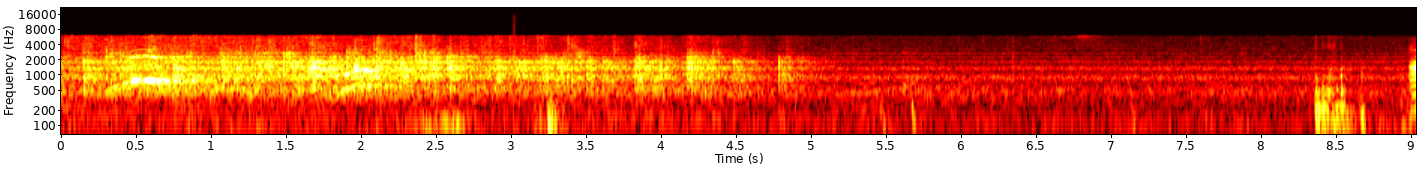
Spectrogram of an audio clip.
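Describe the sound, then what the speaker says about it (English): Applause from an audience at a Bollywood talk event with Kriti Sanon, fairly loud for about five seconds and then fading out, with voices mixed in. "Can we have a round of applause, please?"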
